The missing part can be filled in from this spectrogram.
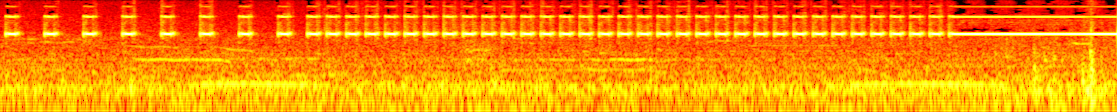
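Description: High beeps quicken from slow pulses to rapid chirps, then merge into one steady tone as the obstacle closes in; the sensors work normally.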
